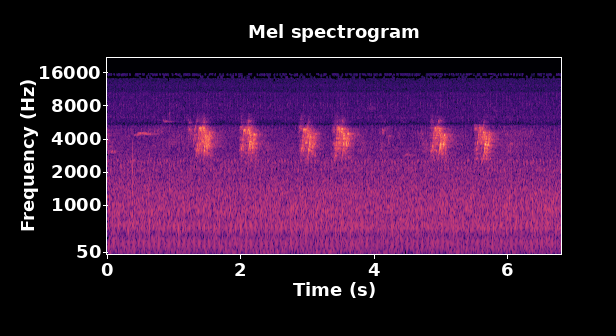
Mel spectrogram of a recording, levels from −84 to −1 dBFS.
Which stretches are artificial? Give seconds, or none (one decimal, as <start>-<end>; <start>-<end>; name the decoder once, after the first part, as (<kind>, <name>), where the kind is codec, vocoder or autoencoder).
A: none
